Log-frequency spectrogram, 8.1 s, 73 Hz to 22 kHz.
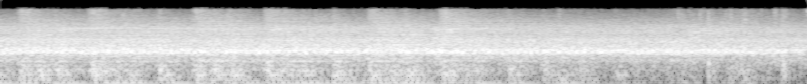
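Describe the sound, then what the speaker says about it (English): A football stadium crowd at an Ohio State game roars on third down, a dense, steady wall of cheering and noise with a commentator talking over it. "Decibels rising as the crowd gets behind this defense on 3rd down."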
